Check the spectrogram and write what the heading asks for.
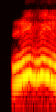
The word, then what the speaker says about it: রিভিল: আনাকে বলবো আমরা রিভিল উচ্চারণটা কি হবে রিভিল ভিলের প্রোনাউন্সিয়েশন টা একটু বড় রিভিল না রিভিল রিভিল বলো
